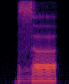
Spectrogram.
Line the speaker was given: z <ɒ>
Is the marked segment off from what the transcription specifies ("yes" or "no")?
yes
